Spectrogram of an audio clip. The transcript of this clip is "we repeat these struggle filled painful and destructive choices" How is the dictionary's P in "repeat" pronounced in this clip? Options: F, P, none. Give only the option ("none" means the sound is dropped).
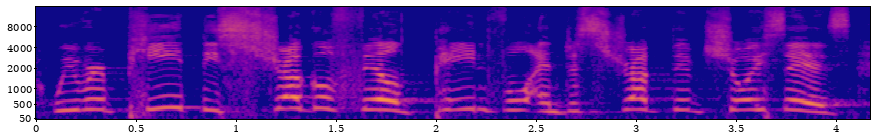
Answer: P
